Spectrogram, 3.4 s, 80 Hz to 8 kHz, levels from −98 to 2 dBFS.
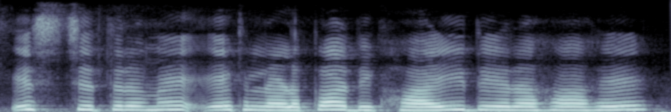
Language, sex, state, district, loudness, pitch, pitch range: Hindi, female, Madhya Pradesh, Bhopal, -14 LUFS, 260 Hz, 245-275 Hz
